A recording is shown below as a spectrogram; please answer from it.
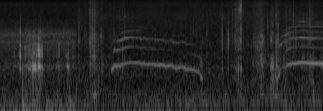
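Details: Nyahha, a tabby community cat, after a bout of seeking affection: a long, drawn-out meow that sags in pitch, then a second rising meow begins near the end, with soft rustling and handling sounds beforehand.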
